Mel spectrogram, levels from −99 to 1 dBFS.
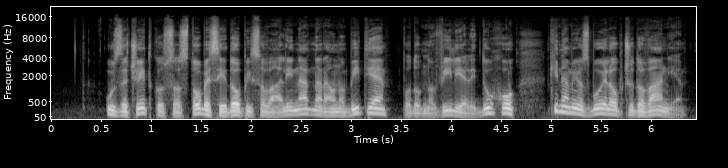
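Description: No technical faults can be heard anywhere in the recording.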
